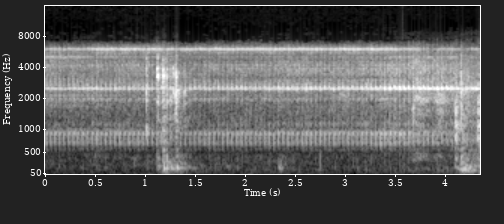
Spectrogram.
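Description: Mechanical alarm clock bell ringing continuously, a rapid rattle of the hammer on the bell, with a brief knock about a second in.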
